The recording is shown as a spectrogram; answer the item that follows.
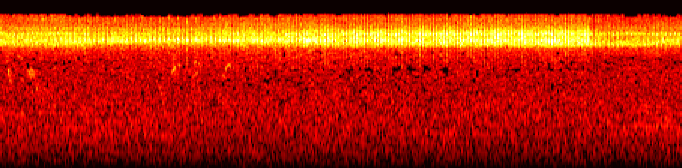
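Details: Grasshoppers of a summer meadow keep up a constant shrill, fizzing trill, holding steady and then falling quieter near the end, a few faint chirps scattered early on.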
